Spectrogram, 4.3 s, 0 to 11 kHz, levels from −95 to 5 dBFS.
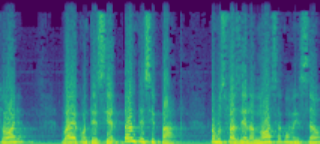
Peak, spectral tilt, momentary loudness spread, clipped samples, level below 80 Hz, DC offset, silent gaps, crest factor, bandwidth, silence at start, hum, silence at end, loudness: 0 dBFS; -6.5 dB/octave; 7 LU; 4%; -38 dBFS; 8%; none; 8 dB; 10.5 kHz; 0 s; none; 0 s; -8 LUFS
